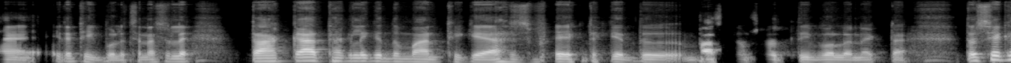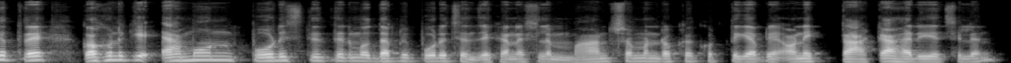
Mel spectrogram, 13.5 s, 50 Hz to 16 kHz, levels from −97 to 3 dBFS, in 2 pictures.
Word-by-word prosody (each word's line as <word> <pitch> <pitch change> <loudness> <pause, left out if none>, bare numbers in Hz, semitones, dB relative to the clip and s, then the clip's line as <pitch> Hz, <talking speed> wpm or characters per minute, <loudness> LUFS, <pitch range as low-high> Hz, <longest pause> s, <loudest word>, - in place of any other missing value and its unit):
হ্যা, 105 - +2 0.3
এটা 125 - -4
ঠিক 110 -4 -5
বলেছেন। 95 +2 -6
আসলে 120 +3 -1 0.5
টাকা 135 +3 +6 0.2
থাকলে 140 0 -1
কিন্তু 130 -2 -2
মান 110 -1 +3
ঠিকই 100 -1 +1
আসবে। 105 0 -6
এটা - - -11
কিন্তু 110 -1 -2 0.4
বাস্তব - - +2
সত্যি - - -7
বলেন 100 -2 0
একটা। - - -9 0.4
তো - - +3
সেক্ষেত্রে 200 -2 +5 0.3
কখনো 180 +5 +6
কি - - +4 0.2
এমন 185 +3 +1 0.3
পরিস্থিতির 155 -1 -1
মধ্যে 135 -2 +3
আপনি 145 +2 -6
পড়েছেন 135 -1 0
যেখানে 110 +2 -2
আসলে 115 0 -6 0.2
মান-সম্মান 130 +4 -4
রক্ষা 130 +1 -6
করতে - - -12
গিয়ে 120 0 +3
আপনি 115 - -3
অনেক 130 0 0 0.2
টাকা 115 +2 +3
হারিয়েছিলেন? 120 +1 -2
130 Hz, 160 wpm, -24 LUFS, 115-145 Hz, 0.5 s, টাকা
